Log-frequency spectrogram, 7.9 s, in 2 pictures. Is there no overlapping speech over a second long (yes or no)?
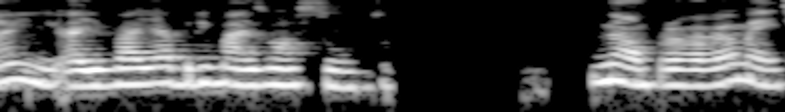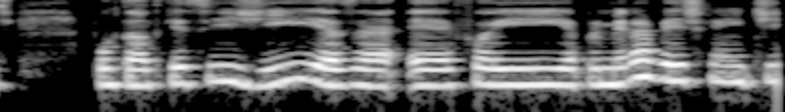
yes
